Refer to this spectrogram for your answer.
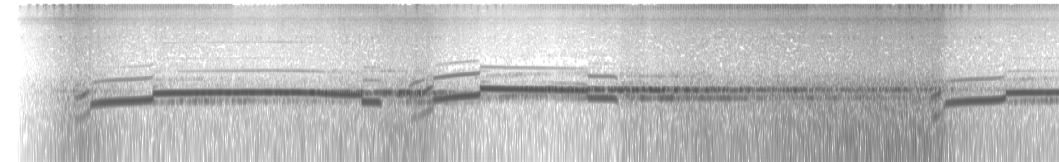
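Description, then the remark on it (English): Two common loons call to each other, trading long, eerie wailing calls, their sustained tones rising and overlapping against quiet open water, loud with no other sounds. “Okay, if you said a pair of loons calling to each other, you win the prize.”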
